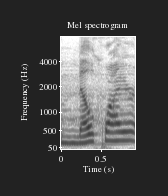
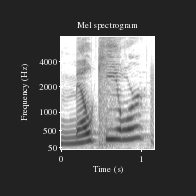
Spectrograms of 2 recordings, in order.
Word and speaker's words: Melchior: go back to i i was calling a mel choir apparently it's pronounced melchior which is uh one of the three wise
